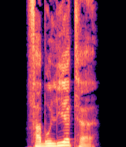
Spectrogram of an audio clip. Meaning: inflection of fabuliert: 1. strong/mixed nominative/accusative feminine singular 2. strong nominative/accusative plural 3. weak nominative all-gender singular
- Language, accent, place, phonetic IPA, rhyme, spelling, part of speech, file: German, Germany, Berlin, [fabuˈliːɐ̯tə], -iːɐ̯tə, fabulierte, adjective / verb, De-fabulierte.ogg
